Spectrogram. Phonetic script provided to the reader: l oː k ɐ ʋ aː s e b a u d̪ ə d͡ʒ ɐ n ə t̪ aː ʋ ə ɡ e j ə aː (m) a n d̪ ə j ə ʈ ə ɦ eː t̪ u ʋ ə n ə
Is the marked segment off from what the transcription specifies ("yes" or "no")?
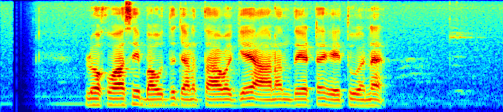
yes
